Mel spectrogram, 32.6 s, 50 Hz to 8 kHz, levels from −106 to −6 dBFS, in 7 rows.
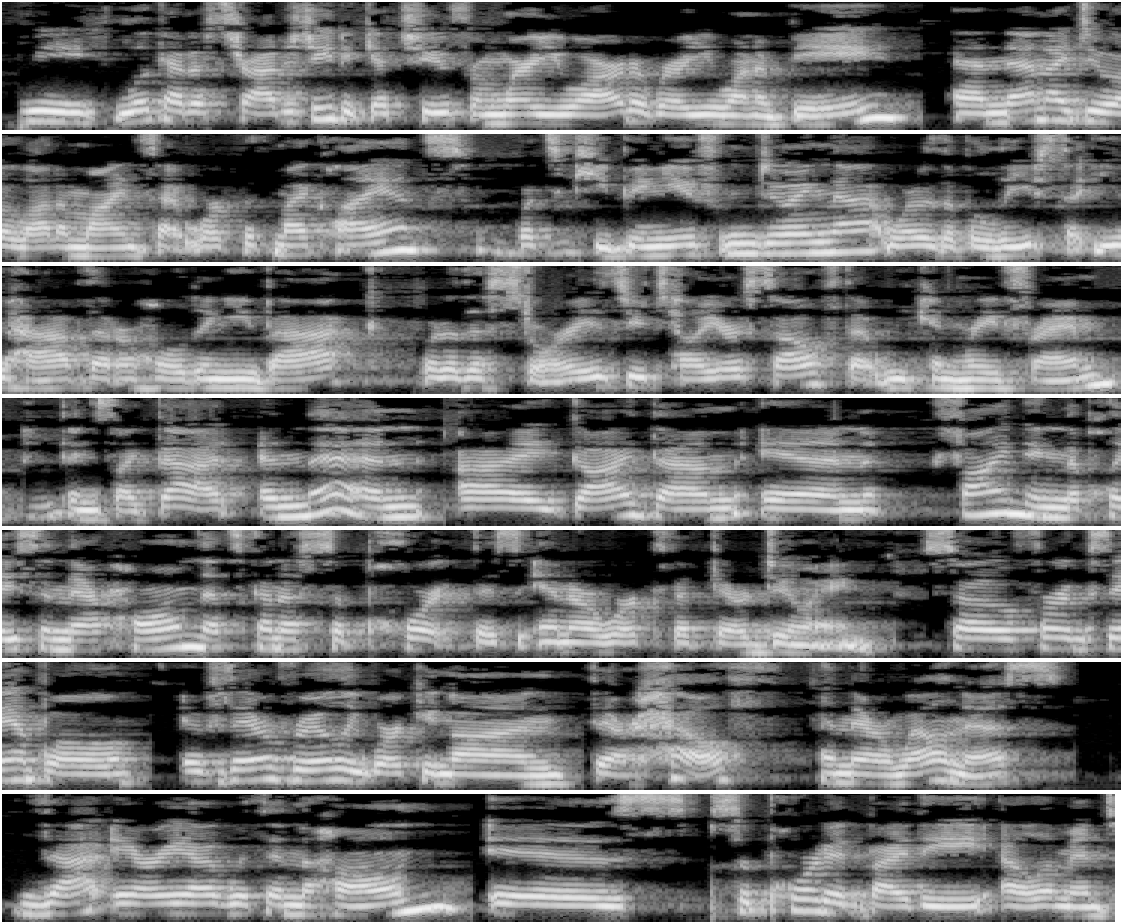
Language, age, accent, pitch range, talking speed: English, 30-49, American, 155-205 Hz, 195 wpm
